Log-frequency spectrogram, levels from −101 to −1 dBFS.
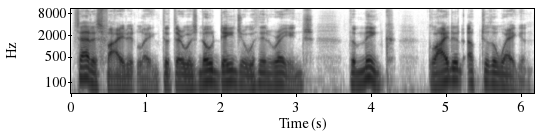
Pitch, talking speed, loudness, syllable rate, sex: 95 Hz, 165 wpm, -20 LUFS, 4.9 syllables/s, male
